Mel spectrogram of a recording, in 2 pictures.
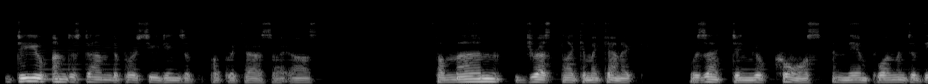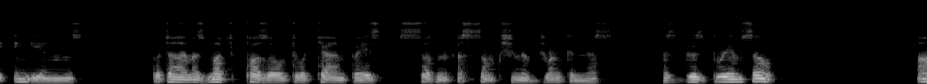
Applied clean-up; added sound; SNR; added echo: neural mask model DeepFilterNet 3.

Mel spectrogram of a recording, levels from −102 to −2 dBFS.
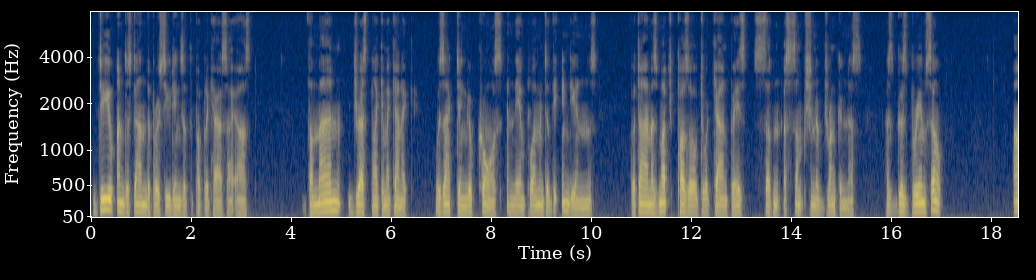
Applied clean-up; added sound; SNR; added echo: none; none; none; none.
